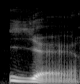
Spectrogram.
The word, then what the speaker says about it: hier: à la recherche de hyères 1 souvenez vous on l'écrit avec un h mais le h est totalement muet yeah yeah yeah il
